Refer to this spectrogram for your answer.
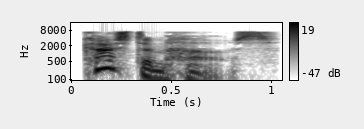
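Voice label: "customhouse", British English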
